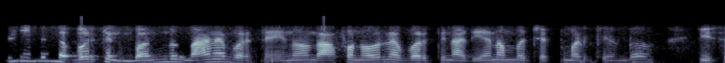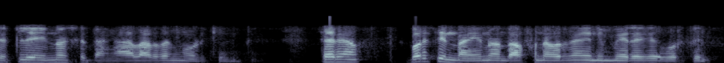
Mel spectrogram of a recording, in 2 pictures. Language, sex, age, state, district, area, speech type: Kannada, male, 30-45, Karnataka, Raichur, rural, conversation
